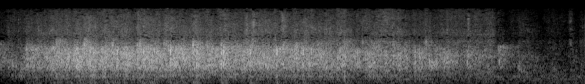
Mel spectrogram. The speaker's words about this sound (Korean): 다음으로 우리 당 원내 사령탑 박홍근 원내대표의 인사 말씀이 있겠습니다. 큰 박수로 맞아주시기 바랍니다.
